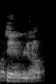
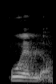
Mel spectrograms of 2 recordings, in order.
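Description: First: The word is said with a German-style pronunciation. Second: The word is said with a native Spanish pronunciation. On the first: The speaker calls it wrong. "ellos lo pronuncian como pueblo" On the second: The speaker calls it right. "esto es español y soy española. Y se dice pueblo"

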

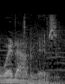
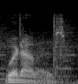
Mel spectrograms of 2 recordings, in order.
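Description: First: The word is said with English-like pronunciation. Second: The word is read with Spanish pronunciation.

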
